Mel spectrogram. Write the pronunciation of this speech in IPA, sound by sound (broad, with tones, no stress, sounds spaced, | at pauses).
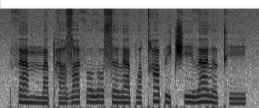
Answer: θ a˨ mː a˨ pʰ a˨ zˤ a˨ θ ɔ˨ ð ɔ˨ s ɐ˨ l a˨ p ɔ˨ qʰ a˦ p e˨ t͡ʃʰ e˨ ð a˦ l ɐ˨ kʰ e˦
